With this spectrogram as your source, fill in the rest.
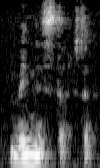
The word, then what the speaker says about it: minister: Just because of the microphone, if it's not coming onto the track, I'm always saying minister instead of minister. The pronunciation is on the I, on the first I.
